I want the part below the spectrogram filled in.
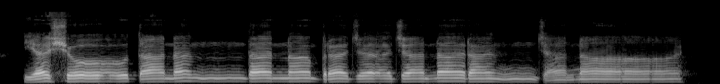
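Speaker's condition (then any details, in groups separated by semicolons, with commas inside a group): No condition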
